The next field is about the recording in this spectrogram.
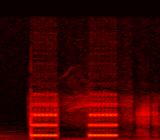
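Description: A telephone rings with a double trilling burst, two short buzzy rings separated by a brief pause, loud, with no one speaking.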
